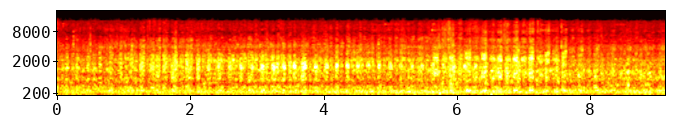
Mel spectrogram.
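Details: Several dogs panting after a good workout at an off-leash dog park at the end of the day; rapid, breathy, steady huffing repeated about twice a second throughout, with a noisy hiss filling the background.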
